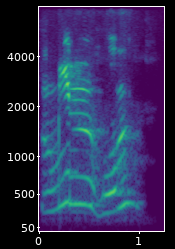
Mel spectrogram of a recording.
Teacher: ha salah satu huruf yang keluar dari alhalqi atau tenggorokan. Tempatnya tenggorokan bagian bawah ya. Maka hukumnya adalah izhar dibaca dengan jelas. Nun sukun ketemu dengan h-nya. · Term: izhar halqi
